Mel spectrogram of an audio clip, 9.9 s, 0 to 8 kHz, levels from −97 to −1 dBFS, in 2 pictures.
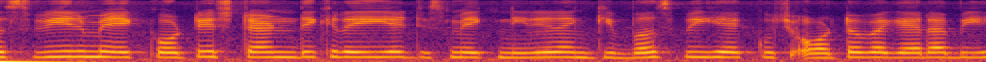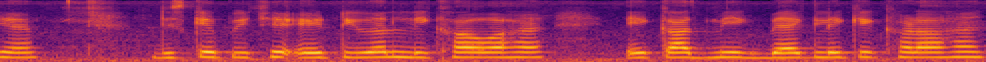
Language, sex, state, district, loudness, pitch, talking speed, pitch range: Hindi, female, Chhattisgarh, Sukma, -18 LUFS, 240 Hz, 225 wpm, 235-245 Hz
